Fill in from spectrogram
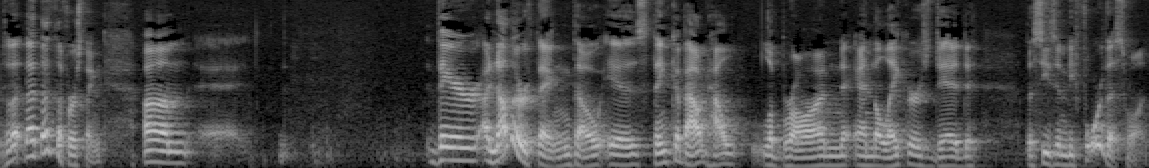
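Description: An older man co-hosting a podcast, chatting casually about basketball with lots of "you know" and restarts. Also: medium pitch. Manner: rambling, many fillers and restarts. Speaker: podcast co-host. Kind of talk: casual sports talk. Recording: roomy echo.

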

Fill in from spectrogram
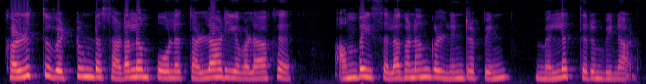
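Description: A woman reads a literary epic aloud, slow and deliberate, lingering on each phrase. Her voice sits fairly high. The recording is dull and lo-fi. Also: steady tone. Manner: slow, deliberate, dramatic reading. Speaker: narrator. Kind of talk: literary audiobook narration.

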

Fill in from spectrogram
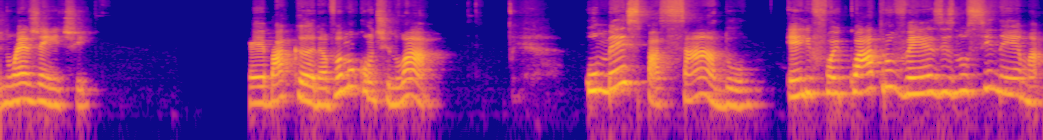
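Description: High-voiced woman teaching French live. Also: a bit bright. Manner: encouraging, chatty, reads viewer comments aloud. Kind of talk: live online lesson.

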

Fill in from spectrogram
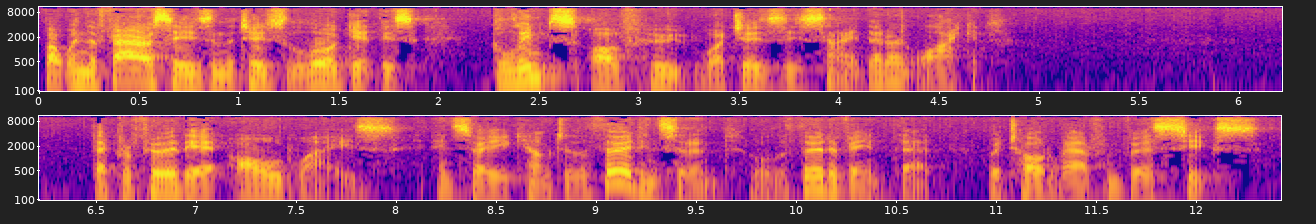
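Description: A man's voice: mid-range voice, normal speed, creaky, breathy edge, low-quality recording. A man preaching a conversational, explanatory sermon, working through a passage verse by verse.

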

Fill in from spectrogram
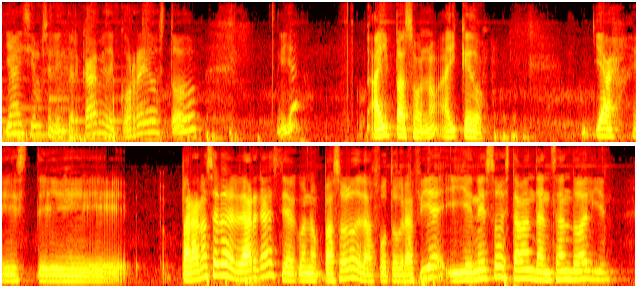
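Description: A man's voice: a little high, normal speed, vocal fry, highs cut off, soft background music. A man with a Mexican accent, a painter guest telling a story in casual talk and acting out what people said. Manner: animated, acts out quoted dialogue.

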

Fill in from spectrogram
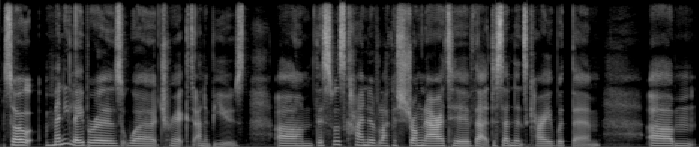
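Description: A woman's voice: lowish voice, dark tone, dry recording. A woman interviewing a guest, asking curious, open questions. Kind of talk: conversational interview.

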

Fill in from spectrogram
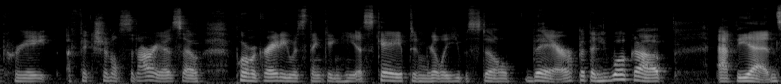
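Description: A woman co-hosts a podcast in easy conversation. Her voice sits very low for a woman, and she talks in a friendly way with quick laughs. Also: fairly bright tone. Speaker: podcast co-host and writer. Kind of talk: casual chat about a fiction podcast.

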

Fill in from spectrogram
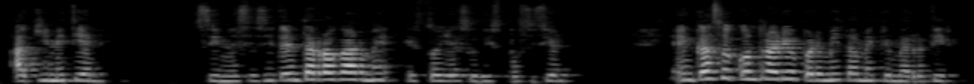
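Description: A woman's voice: high voice, moderate pace, natural voice. A woman reading the curt, angry lines of a proud young man who refuses to be questioned. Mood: irritated. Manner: curt, sharp, rising anger.

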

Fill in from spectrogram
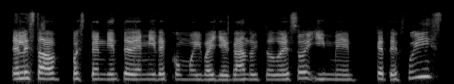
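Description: A young woman with a Mexican accent, a scientist appearing as an interview guest, tells a story casually, packing in fillers and acting out the lines she quotes. Her voice is a little high, bright and forceful, recorded dry.

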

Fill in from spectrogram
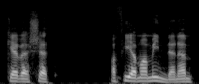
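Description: Guy doing a desperate dad, loud and pleading, a bit high, dry sound. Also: no echo, natural voice. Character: desperate father, man, defiant, near tears.

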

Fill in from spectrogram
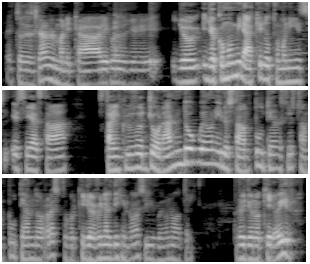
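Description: Fast-talking young Colombian man. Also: medium pitch. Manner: animated, slangy, tumbling narration. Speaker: podcast co-host. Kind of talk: casual chat, storytelling.

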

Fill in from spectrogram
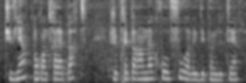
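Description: A woman's voice: fairly high pitch, fairly even intonation, brisk, a little mellow, a little hiss or hum, natural voice. A woman voicing a bold, teasing young woman friend in an audiobook, with a cheeky, pushy manner. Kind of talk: audiobook character voice.

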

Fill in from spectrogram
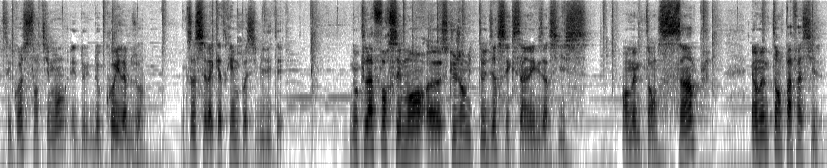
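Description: A man's voice: a little high, animated, a little fast, a little mellow, soft background music. A man with a French accent gives an improvised video lesson, talking straight to the viewer informally, stammering and restarting often. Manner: stammering, many restarts and repetitions, rambling. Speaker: personal development coach.

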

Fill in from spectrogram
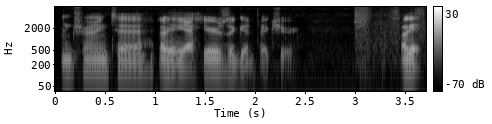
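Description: A young man co-hosting a casual podcast, rambling excitedly with lots of fillers. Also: mid-range voice, normal speed, low-quality recording. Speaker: podcast co-host.

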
